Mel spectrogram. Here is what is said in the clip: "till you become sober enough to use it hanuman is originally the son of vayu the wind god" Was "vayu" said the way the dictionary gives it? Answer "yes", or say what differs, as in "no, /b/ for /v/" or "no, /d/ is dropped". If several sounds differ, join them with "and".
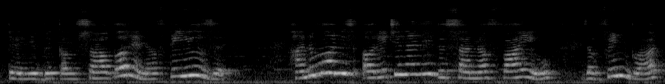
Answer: no, /f/ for /v/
